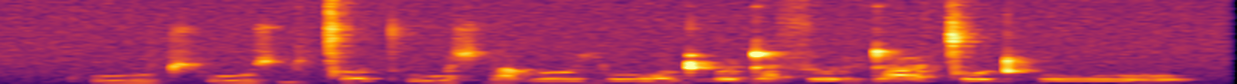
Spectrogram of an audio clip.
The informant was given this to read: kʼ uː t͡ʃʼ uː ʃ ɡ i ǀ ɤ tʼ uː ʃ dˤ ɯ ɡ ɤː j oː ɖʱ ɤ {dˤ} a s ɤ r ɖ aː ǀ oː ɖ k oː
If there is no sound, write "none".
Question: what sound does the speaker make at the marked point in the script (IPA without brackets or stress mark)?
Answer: ɖ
